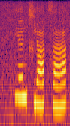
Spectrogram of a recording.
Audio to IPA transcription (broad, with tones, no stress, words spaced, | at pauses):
pjɛ˦nt͡ɕjä˨˦t͡sä˨˦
